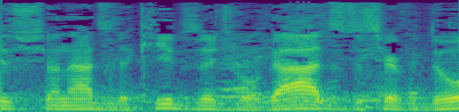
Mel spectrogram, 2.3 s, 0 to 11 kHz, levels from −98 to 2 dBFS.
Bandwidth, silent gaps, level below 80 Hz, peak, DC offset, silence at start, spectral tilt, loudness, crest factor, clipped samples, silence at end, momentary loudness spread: 11 kHz; none; -34 dBFS; 0 dBFS; under 0.1%; 0 s; -5.5 dB/octave; -15 LUFS; 14 dB; under 0.1%; 0 s; 8 LU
